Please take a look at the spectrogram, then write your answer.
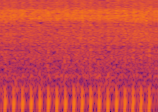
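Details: Yamaha Sporty scooter after engine overhaul for engine knocking, carburetor refitted, airbox off; steady, even single-cylinder putter about eleven beats/s with no knocking, exhaust note from a holed muffler.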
